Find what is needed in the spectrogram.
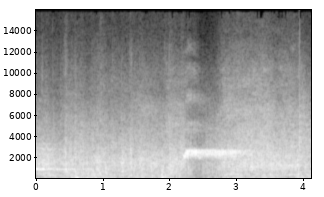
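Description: A referee's whistle blows one steady, high blast a little after two seconds in, lasting about a second, over the noise of the arena. Before that, a lower steady tone fades out about a second in.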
